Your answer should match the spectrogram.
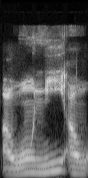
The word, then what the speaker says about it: Awoniyi: Awoniyi.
